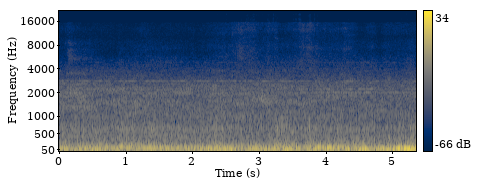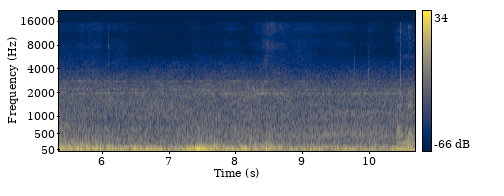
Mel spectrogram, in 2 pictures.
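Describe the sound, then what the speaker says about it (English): An executive jet takes off at Luton Airport with a loud, continuous roar of its engines, holding steady throughout and swelling slightly at moments, heard from close range with no talk. "And that last executive jet was from Manchester"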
